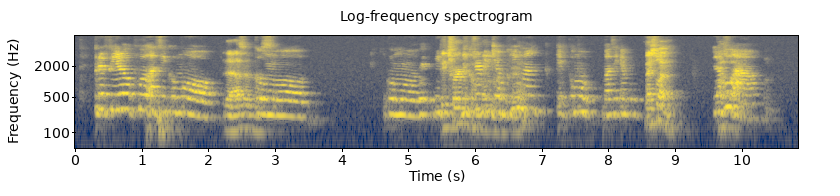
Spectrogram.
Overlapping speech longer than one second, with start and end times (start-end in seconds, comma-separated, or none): 5.5-6.7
